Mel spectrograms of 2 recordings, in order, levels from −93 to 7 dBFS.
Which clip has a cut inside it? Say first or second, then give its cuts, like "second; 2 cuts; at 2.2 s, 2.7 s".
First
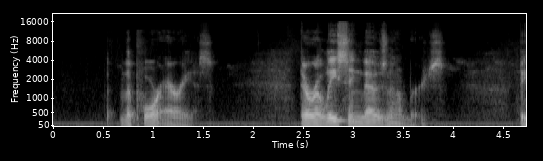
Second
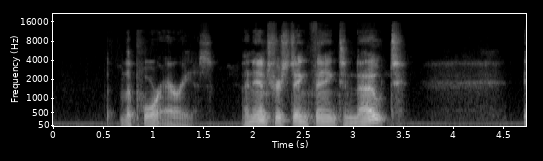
second; 1 cut; at 1.9 s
